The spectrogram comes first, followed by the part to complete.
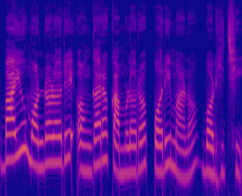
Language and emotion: Odia, neutral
